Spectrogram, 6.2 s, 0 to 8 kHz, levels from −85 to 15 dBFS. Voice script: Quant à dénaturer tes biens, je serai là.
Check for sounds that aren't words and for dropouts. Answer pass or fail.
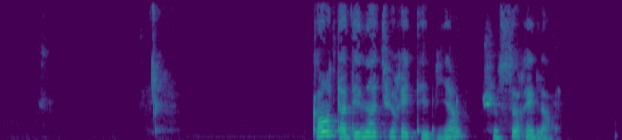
pass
